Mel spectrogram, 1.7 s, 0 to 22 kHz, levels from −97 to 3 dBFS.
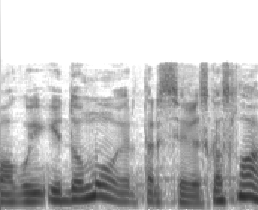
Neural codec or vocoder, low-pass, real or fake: codec, 16 kHz, 16 kbps, FreqCodec, larger model; 7.2 kHz; fake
